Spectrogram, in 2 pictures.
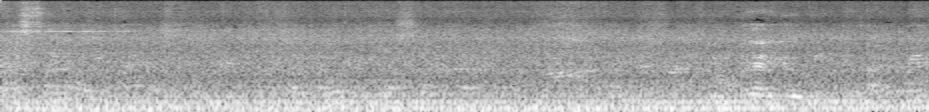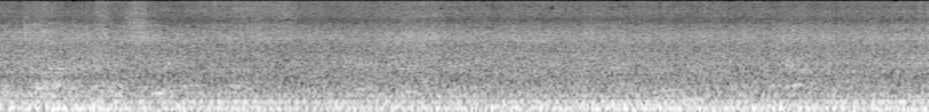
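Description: A car engine rumbles low and steady nearby.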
